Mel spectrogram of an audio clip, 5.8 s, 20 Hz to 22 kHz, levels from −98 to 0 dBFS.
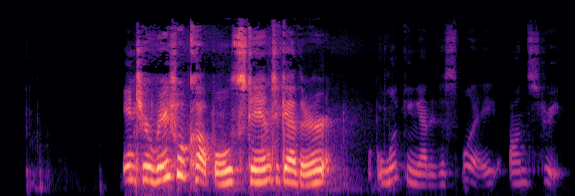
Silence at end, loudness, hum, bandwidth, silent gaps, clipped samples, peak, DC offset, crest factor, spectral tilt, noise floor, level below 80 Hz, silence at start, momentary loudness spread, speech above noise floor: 0.25 s; -18 LUFS; none; 15 kHz; none; under 0.1%; -4 dBFS; under 0.1%; 16 dB; -3.5 dB/octave; -86 dBFS; -74 dBFS; 1.25 s; 22 LU; 66 dB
